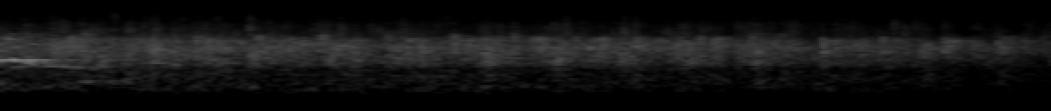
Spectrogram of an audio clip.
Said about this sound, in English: Oh, I wish everybody would clap their hands unto the Lord.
